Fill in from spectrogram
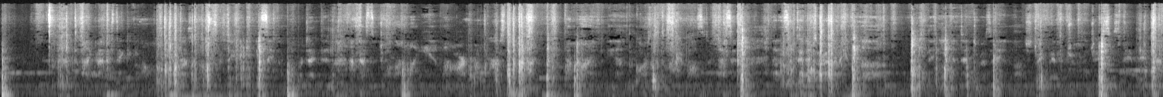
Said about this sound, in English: All right, so I'm shuffling the jar cards.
